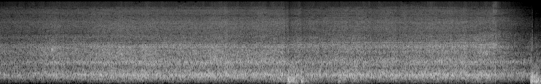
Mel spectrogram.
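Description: A heat gun blows hot air onto a graphics sticker on a 2024 KTM 300 XCW dirt bike. It makes a steady, loud, close whooshing rush that holds unchanged for the whole stretch, with no voices.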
